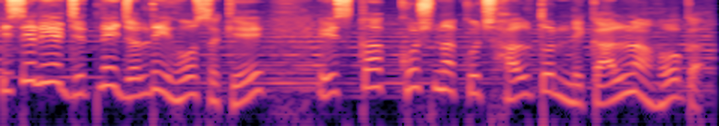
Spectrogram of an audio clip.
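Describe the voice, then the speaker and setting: Man doing a very high-pitched, snobbish schemer. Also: big pitch swings, unhurried, music in the background. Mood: scheming. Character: snobbish, scheming grown child of the household. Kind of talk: Hindi cartoon story acting.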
